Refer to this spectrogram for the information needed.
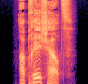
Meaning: April fool (practical joke played on April Fools' Day)
- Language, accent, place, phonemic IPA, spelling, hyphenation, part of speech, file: German, Germany, Berlin, /aˈpʁɪlˌʃɛʁt͡s/, Aprilscherz, Ap‧ril‧scherz, noun, De-Aprilscherz.ogg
